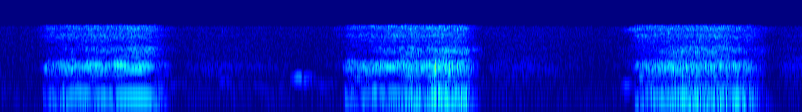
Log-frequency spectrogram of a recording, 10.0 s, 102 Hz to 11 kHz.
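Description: Loud, rough snores on each breath in, about 17 a minute, with quiet pauses between.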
